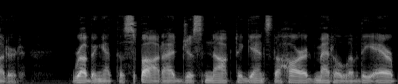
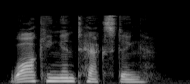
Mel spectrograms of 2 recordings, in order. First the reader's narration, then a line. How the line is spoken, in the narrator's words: said with a sigh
